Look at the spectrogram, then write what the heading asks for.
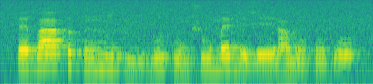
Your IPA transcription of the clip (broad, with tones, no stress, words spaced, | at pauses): ɛ˧baː˦hə˦kũ˨˦ mi˦mviː˨ du˧l pu˨mʃu˧mɛ˦ɡe˨ ɣeː˧ɾã˦ wũ˨pũ˧ɓo˨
